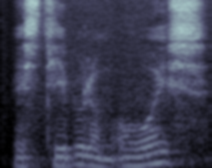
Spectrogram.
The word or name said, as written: vestibulum oris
